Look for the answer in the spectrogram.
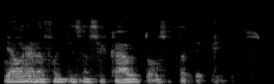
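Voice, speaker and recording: Husky man telling a folktale. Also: lowish voice, fast talker, poor audio. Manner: lively storytelling, frequent tag questions. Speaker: teacher of analytical psychology. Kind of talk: storytelling lecture.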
